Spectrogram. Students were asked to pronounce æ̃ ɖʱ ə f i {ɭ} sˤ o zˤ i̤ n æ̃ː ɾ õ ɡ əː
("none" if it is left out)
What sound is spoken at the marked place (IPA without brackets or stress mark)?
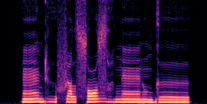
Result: l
